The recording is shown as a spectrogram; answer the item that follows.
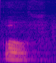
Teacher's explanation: জিহ্বার গোড়া তালুর সাথে লাগিয়া উচ্চারিত হয়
